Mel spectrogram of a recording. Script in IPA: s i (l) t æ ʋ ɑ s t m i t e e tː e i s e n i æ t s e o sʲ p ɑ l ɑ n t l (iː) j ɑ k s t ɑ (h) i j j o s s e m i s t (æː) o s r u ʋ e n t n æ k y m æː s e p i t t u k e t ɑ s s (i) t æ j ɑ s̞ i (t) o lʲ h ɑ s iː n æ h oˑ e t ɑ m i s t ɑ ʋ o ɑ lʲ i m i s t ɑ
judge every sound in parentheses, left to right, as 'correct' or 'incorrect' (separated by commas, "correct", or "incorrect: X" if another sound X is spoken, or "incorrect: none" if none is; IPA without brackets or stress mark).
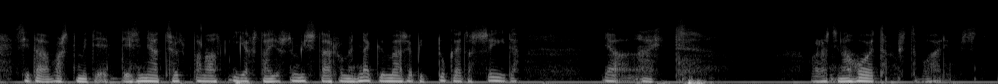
incorrect: none, correct, correct, incorrect: æ, incorrect: iː, correct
